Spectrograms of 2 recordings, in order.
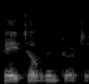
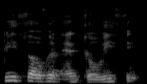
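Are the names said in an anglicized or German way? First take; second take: German; anglicized. First: The names are said with German pronunciation. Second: The names are said with anglicized pronunciation. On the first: This is how the names should be said. The speaker calls it right. "They were supposed to be Beethoven and Goethe streets" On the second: This is how the local people said the names. The speaker calls it wrong. "nobody except the builder knew how to pronounce the name, so they called it"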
